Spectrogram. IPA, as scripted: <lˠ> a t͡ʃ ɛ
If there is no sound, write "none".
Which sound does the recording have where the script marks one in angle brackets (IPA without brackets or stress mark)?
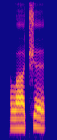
lˠ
